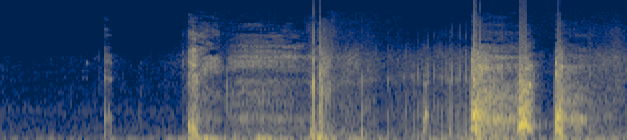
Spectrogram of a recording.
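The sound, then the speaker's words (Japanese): Several sharp coughs, coming in an uneven burst of short explosive hacks with small gaps between them, with no talking. “ごめんなさい。今日は咳とうん、敵と戦いながらお話しする感じですね。”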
